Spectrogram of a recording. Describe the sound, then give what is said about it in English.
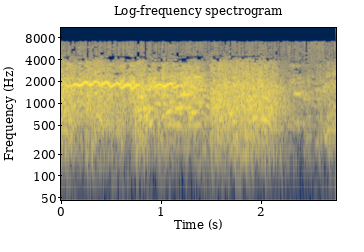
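Horses neigh and whinny loudly in distress as they go down under rifle fire on a canyon floor, several shrill overlapping cries rising and wavering, with a dense, noisy commotion underneath and no talking. “Our horses went down, and the 6 of us were trapped in the canyon floor.”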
